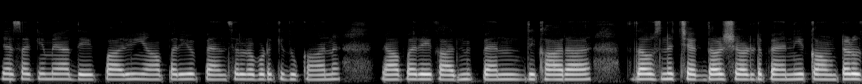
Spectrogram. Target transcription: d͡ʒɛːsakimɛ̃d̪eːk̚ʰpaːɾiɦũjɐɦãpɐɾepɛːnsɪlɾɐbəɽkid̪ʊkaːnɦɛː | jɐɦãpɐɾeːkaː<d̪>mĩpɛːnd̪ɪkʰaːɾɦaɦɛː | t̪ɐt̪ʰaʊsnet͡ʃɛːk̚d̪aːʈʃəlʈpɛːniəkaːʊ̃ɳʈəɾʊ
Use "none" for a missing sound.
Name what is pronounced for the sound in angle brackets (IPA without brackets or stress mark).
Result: d̪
